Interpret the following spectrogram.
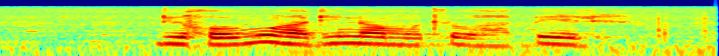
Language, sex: Southern Sotho, male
